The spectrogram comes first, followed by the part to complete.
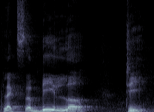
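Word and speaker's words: flexibility: जो भी हो, यहाँ पर ई का साउंड है उसी पर ज़्यादा रुकना है, तो हम बोलेंगे फ्लेक्स बी, और उसके बाद एल के बाद श्व साउंड है आधा, फ्लेक्सिबिलिटी, फ्लेक्सिबिलिटी, ऐसे करके हमको उच्चारण सीखना चाहिए, फ्लेक्सिबिलिटी, फ्लेक्सिबिलिटी।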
